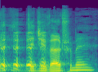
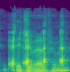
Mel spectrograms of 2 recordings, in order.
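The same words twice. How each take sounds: First: Mock Trump question through laughter, higher; laughing. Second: Said in the usual way. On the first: Imitating Trump asking the FBI head, laughing. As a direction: ask it while still laughing.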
